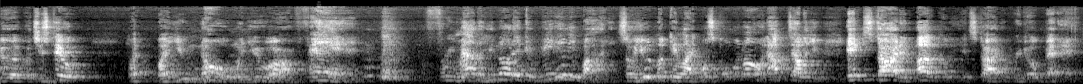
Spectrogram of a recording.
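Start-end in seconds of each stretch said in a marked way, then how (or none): none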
